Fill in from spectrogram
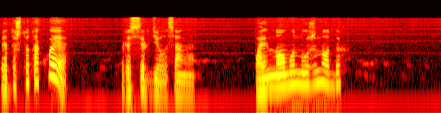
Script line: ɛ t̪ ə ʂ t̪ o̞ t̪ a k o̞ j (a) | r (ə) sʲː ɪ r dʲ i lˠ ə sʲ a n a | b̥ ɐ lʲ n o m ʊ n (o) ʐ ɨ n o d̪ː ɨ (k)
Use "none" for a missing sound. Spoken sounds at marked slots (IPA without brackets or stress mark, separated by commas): ə, ə, u, x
